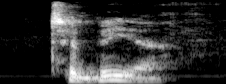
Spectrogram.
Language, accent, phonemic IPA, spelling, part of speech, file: English, Southern England, /təˈbiːə/, tabiya, noun, LL-Q1860 (eng)-tabiya.wav
- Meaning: A position in the opening of a game that occurs after a sequence of moves that is heavily standardized, and from which the players have many possible moves again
